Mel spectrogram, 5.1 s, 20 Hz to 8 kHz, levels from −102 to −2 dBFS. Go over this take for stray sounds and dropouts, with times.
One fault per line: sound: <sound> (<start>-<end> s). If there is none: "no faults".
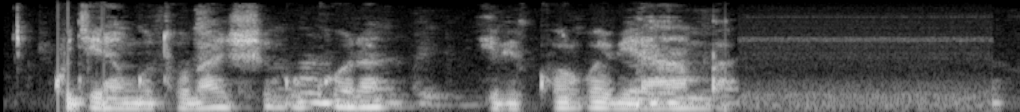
no faults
